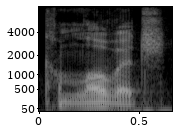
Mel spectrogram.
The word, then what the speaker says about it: Komlovich: name that Bill Komlovich, his name is not Bill Kimmler, it's Bill Komlovich.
